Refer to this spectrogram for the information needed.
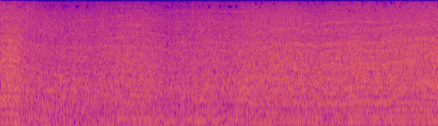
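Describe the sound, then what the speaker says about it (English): Big Block Modified race car in iRacing on the dirt at Knoxville, its engine droning steadily at a loud, close, fairly even pitch for several seconds, slightly wavering as the throttle is held back on a slick track. "I don't want to get on the throttle too much in the slick."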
